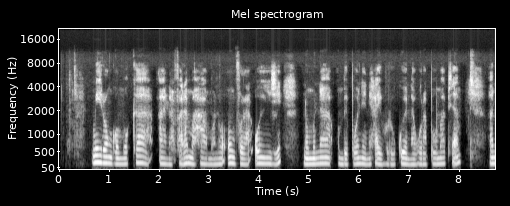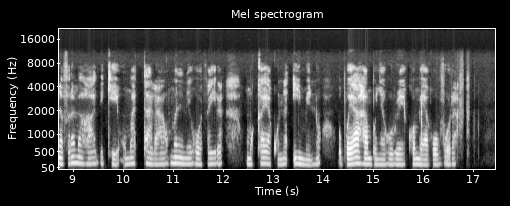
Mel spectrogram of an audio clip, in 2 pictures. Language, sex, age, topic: Oshiwambo, female, 25-35, agriculture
